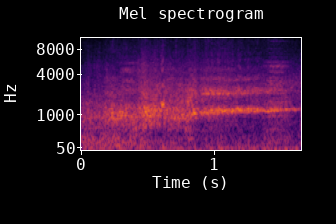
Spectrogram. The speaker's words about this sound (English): Ryan slammed the brakes of the car and pulled over to the side of the road.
